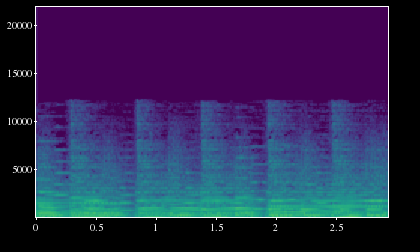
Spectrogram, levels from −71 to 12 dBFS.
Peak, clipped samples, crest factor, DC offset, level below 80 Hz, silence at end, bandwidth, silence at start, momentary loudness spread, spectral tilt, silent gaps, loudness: -2 dBFS; under 0.1%; 14 dB; under 0.1%; -30 dBFS; 0 s; 13 kHz; 0 s; 2 LU; -5 dB/octave; none; -16 LUFS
